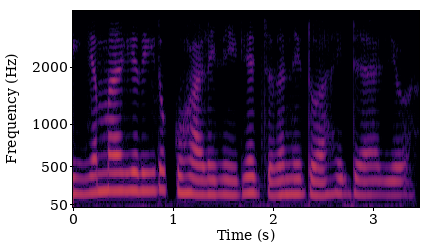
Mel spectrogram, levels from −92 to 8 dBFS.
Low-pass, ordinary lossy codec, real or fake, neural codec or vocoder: 3.6 kHz; AAC, 32 kbps; fake; codec, 16 kHz in and 24 kHz out, 0.9 kbps, LongCat-Audio-Codec, fine tuned four codebook decoder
